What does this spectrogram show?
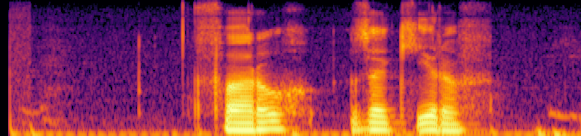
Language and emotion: Russian, neutral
